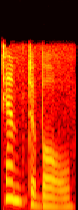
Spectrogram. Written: temptable

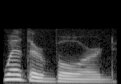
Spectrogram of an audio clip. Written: weatherboard

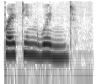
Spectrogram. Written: breaking wind

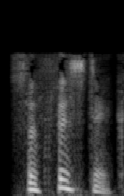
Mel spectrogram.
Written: sophistic

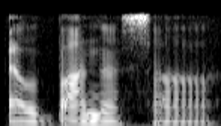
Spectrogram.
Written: El Bahnasa

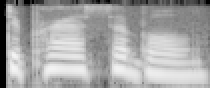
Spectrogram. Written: depressible

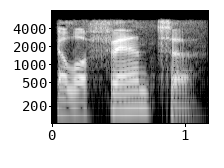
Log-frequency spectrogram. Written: Elephanta

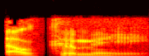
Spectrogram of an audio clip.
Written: alchemy

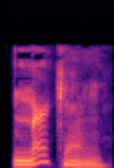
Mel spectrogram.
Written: merkin

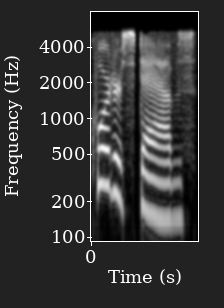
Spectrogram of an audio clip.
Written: quarterstaves

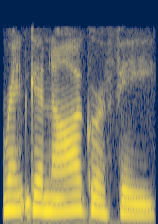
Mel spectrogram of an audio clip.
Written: roentgenography

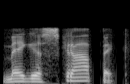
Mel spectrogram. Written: megascopic

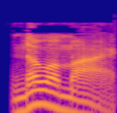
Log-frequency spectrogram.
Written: noemi

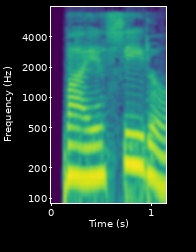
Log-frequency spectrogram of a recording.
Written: biacetyl

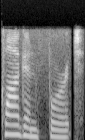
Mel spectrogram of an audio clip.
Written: Klagenfurt

